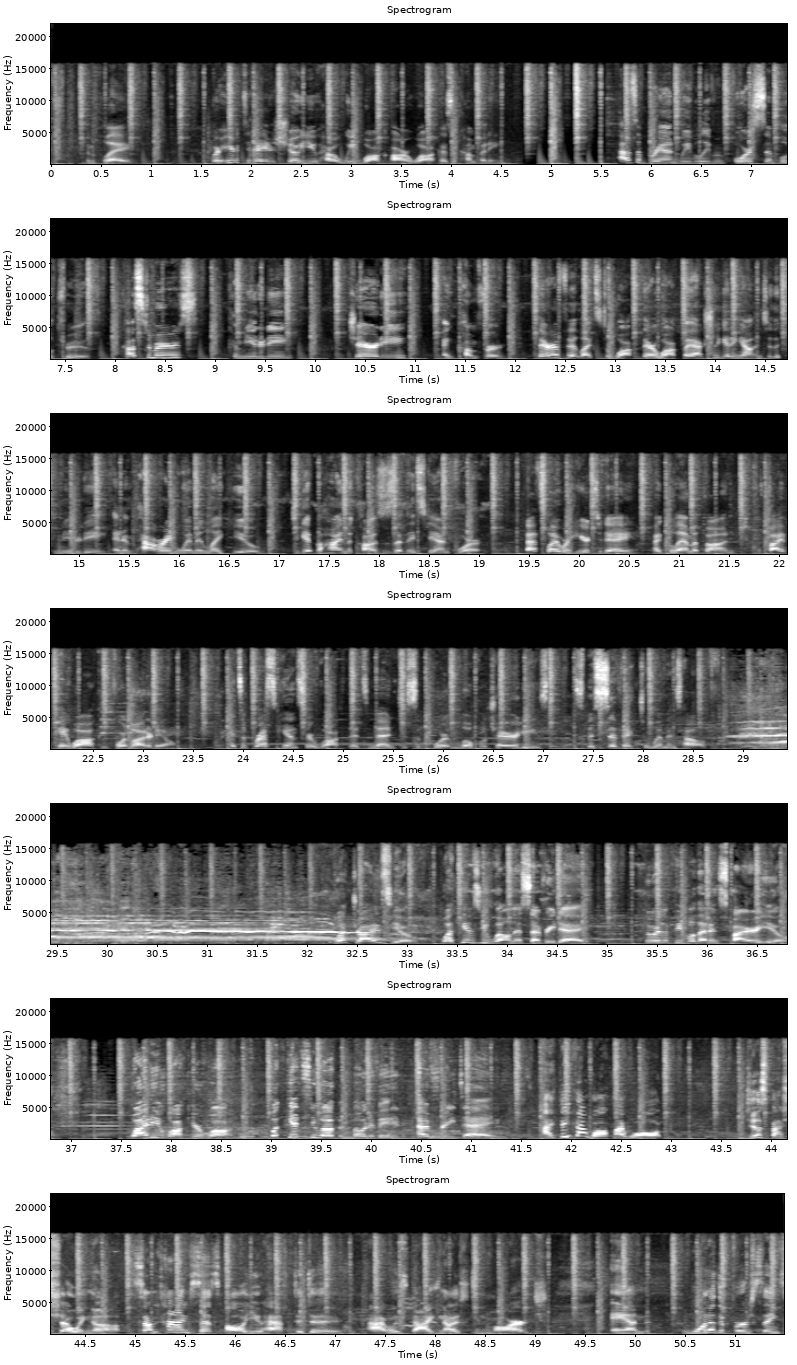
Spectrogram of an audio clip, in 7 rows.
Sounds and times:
Music: 0.0 - 51.4
Speech: 1.6 - 4.5, 5.7 - 9.8, 10.4 - 28.7, 37.6 - 42.9, 43.7 - 49.1, 49.8 - 51.4.

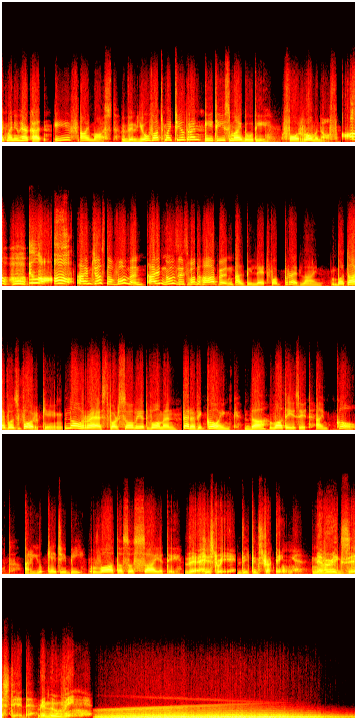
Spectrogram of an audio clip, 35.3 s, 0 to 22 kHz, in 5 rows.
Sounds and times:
Speech: 0.0 - 30.0.

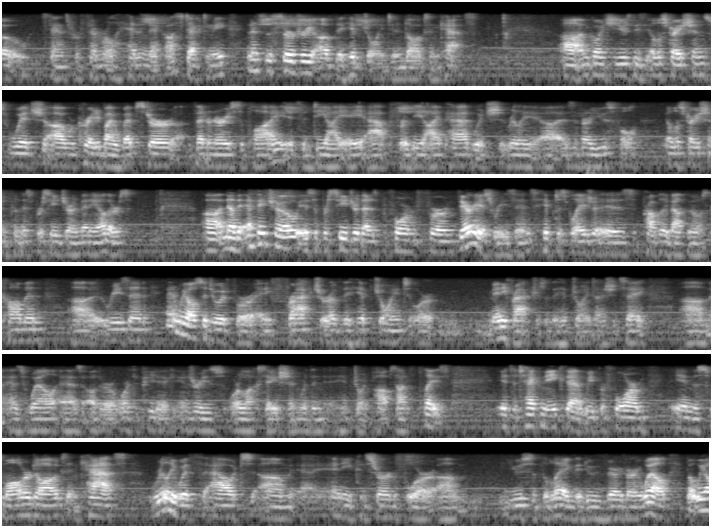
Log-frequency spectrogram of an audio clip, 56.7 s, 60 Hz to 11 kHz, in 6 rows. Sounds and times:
Speech: 0.0 - 6.8, 7.4 - 20.8, 21.6 - 56.7.

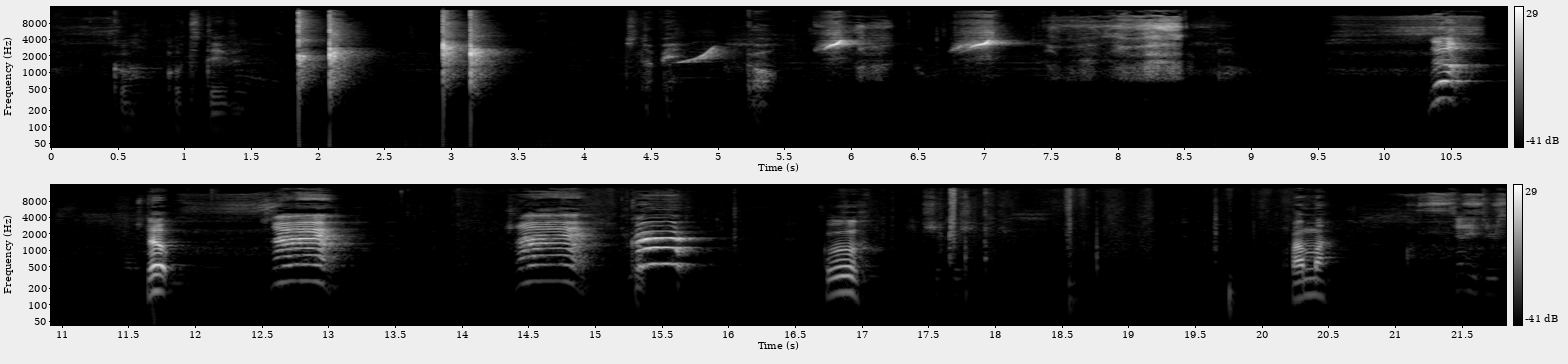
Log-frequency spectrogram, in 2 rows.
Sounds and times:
Whistling: 4.6 - 7.4.

